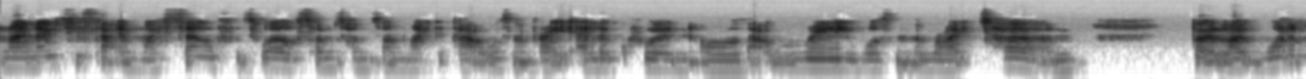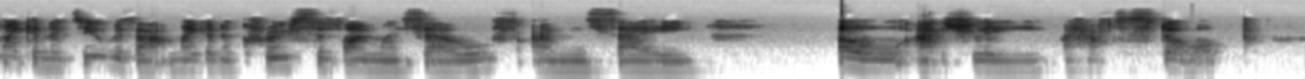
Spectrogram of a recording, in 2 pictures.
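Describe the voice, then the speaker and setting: A fairly quick delivery in a southern English accent, with ordinary pitch variation and big swings in loudness. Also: woman, medium pitch for a woman. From London, England. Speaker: confidence coach. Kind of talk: casual chat.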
